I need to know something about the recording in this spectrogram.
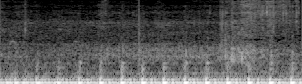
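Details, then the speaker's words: Nissan Almera/March three-cylinder, check engine light on: lumpy, stumbling idle pulsing about eight times a second with shaking; failing ignition coil causing misfire. "ครับเสียงมันจะสะดุดนะครับทุกๆปกติมันจะไม่เสียงแบบนี้นะแล้วเครื่องมันก็จะ[เพลง]สั้นๆผิดปกติครับ"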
